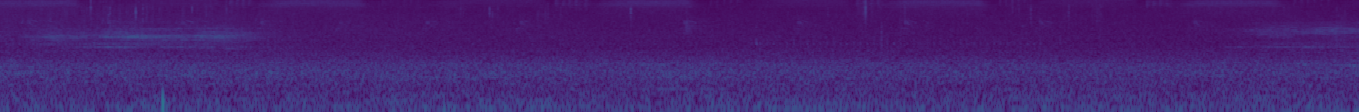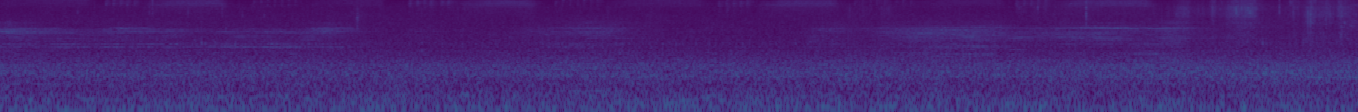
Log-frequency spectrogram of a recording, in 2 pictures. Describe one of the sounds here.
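Bare feet step softly on dry pine needles.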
